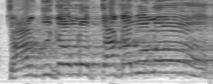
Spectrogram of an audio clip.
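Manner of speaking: very high, chanted refusal; high-pitched sermon call, long final syllable. Retold or imitated. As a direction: lift the whole line high, stretch the last word. Same line repeated, raised for crowd.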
